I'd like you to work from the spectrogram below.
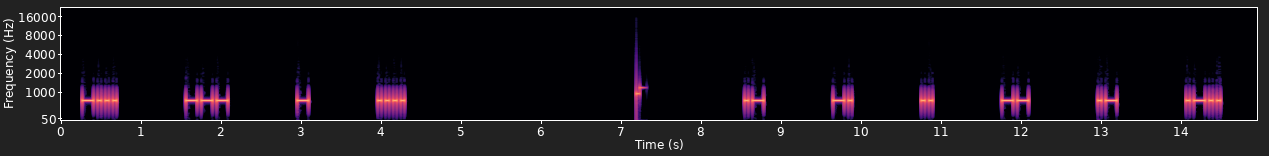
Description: Morse code, heard as a keyed tone, about 25 wpm, spaced as for 9 wpm, 700 Hz. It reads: BOTH ANIMAL
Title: 6x Character Spacing - Top 300 Words - 25wpm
